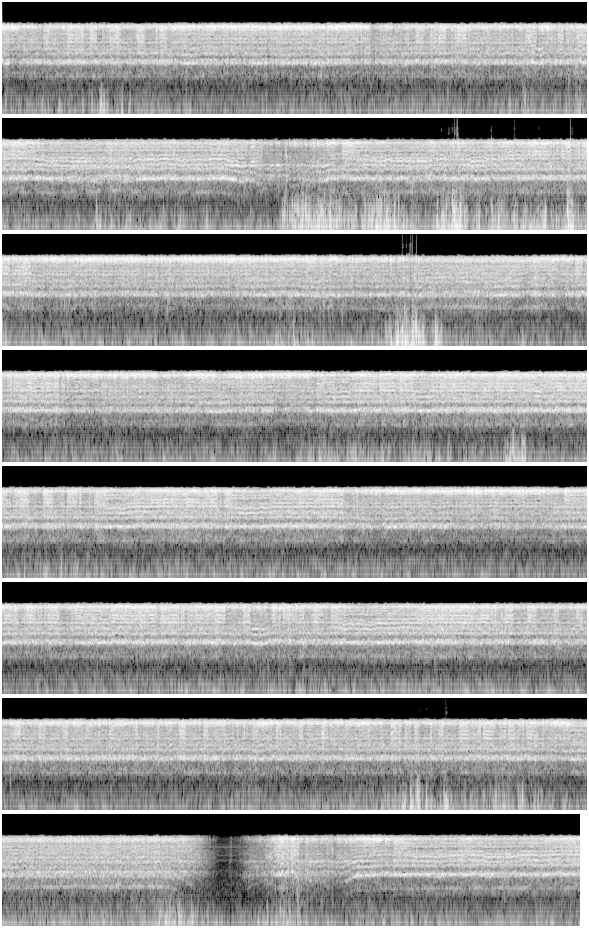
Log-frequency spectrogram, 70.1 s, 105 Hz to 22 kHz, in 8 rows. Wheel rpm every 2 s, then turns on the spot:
170, 170, 170, 170, 160, 160, 140, 160, 170, 170, 170, 160, 160, 160, 160, 170, 160, 160, 170, 160, 170, 160, 170, 170, 170, 170, 170, 170, 170, 170, 160, 160, 70, 150, 170.
none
